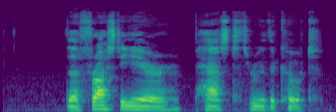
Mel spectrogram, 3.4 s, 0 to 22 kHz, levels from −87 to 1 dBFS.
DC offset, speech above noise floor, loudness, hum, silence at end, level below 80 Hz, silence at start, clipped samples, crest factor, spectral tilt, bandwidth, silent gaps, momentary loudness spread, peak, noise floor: under 0.1%; 44 dB; -23 LUFS; none; 0.2 s; -62 dBFS; 0.65 s; under 0.1%; 20 dB; -4.5 dB/octave; 14.5 kHz; none; 12 LU; -2 dBFS; -66 dBFS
